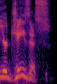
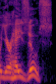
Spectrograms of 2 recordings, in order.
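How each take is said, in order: First: The name is said with an American pronunciation. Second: The name is said with a Spanish pronunciation. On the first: "If you're in America" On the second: "If you're in Mexico"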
